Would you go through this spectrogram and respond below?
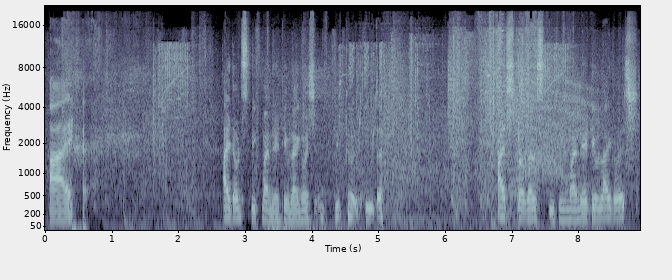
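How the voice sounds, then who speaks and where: A man's voice: mid-range voice, level tone, takes it slowly, long pauses, noisy background. A man, not a native English speaker, chatting casually while streaming a game, rambling with lots of fillers and little laughs. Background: game music.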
